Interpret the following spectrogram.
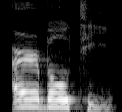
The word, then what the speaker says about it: herbal: And then we have herbal tea. Don't say herbal tea. Say herbal tea. It's like ER, not H. You don't pronounce the H here.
